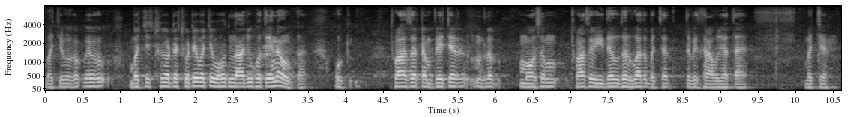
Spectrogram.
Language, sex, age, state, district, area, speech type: Hindi, male, 30-45, Uttar Pradesh, Ghazipur, urban, spontaneous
